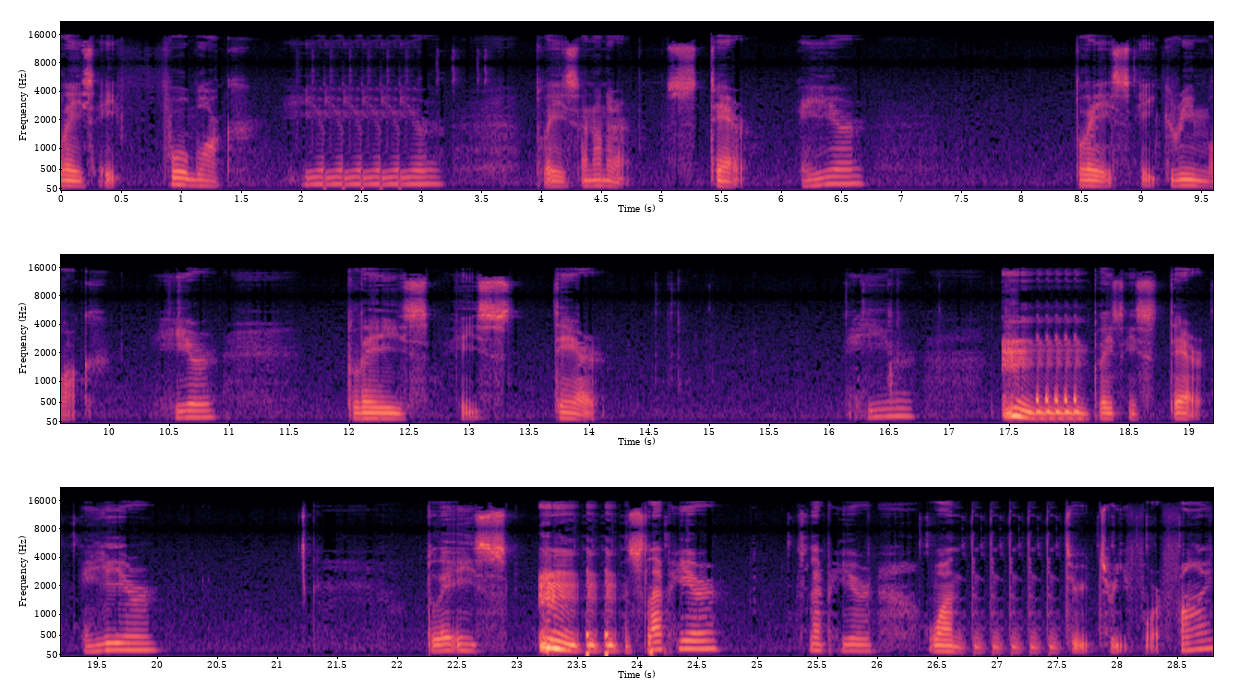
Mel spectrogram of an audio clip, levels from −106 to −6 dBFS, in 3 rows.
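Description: Repeated frames stutter the sound at 2.18–2.97 s, 17.73–18.12 s, 23.58–23.89 s and 26.79–27.57 s. Blocks of about 157 ms, 78 ms, 157 ms and 157 ms replay five, five, two and five extra times as duplicated compressed frames decode again, lengthening the audio.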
